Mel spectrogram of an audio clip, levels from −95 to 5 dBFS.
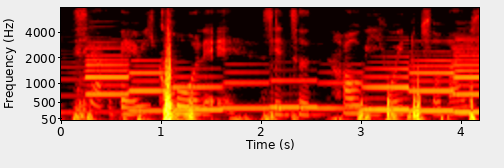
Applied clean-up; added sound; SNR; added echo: classical method log-MMSE.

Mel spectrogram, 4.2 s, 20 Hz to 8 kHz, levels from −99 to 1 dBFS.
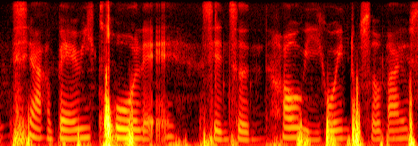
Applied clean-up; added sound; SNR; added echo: neural mask model Resemble Enhance denoiser.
